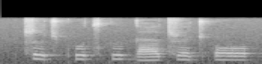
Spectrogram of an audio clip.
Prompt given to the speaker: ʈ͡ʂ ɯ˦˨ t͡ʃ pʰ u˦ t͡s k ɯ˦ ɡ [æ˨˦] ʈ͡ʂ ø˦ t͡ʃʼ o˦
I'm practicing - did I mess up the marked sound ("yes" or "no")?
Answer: no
